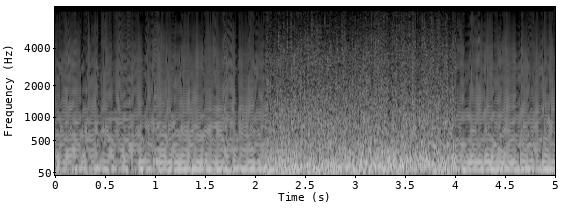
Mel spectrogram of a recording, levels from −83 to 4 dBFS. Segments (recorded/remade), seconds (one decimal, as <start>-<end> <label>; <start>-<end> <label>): 0.0-2.1 remade; 2.1-4.0 recorded; 4.0-5.0 remade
